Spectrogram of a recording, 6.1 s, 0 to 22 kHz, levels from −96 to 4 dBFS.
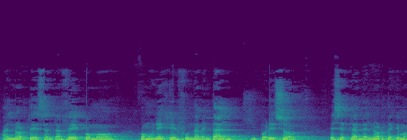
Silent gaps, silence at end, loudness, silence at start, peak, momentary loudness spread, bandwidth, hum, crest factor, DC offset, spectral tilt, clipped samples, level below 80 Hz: none; 0 s; -20 LUFS; 0.05 s; -4 dBFS; 8 LU; 7.8 kHz; none; 16 dB; under 0.1%; -9.5 dB/octave; under 0.1%; -42 dBFS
